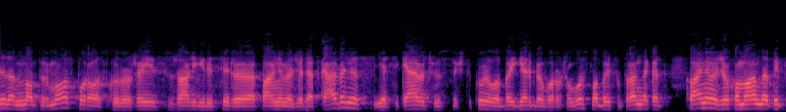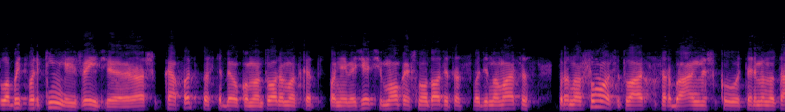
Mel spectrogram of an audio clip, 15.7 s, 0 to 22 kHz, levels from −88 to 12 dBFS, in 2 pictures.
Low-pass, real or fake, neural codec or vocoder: 7.2 kHz; fake; codec, 16 kHz, 4 kbps, FreqCodec, larger model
